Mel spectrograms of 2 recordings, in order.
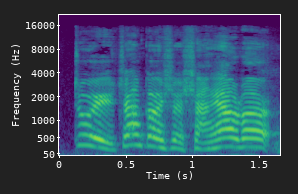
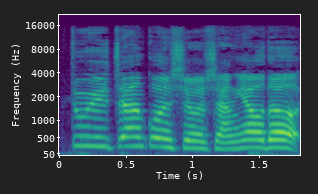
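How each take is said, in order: First: It is said with a Beijing-style accent. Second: It is said with a Shanghai-style accent. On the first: "북경 발음은" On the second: "상하이 발음은 ... 이게 중국 상하이 발음이고"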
